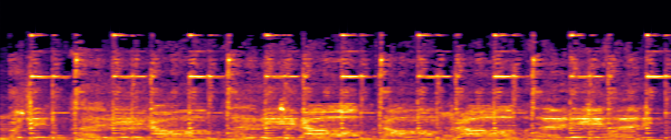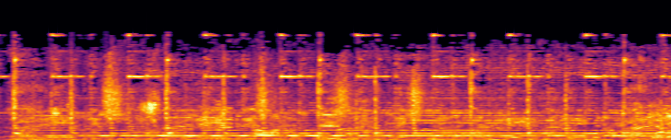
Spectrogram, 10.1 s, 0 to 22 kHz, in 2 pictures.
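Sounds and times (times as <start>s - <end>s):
chant-like singing: 0.0s - 10.0s
pulsing beat: 0.0s - 10.0s.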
